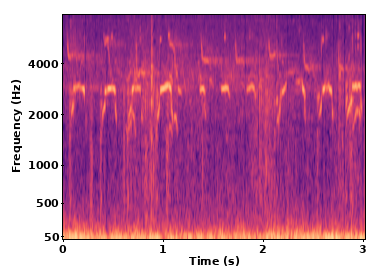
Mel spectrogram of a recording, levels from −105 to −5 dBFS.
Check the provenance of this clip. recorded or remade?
recorded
